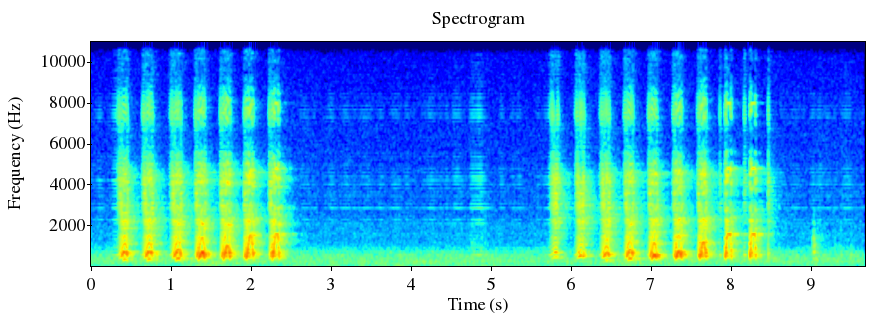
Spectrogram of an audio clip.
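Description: A metal detector beeps in quick repeated bursts.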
